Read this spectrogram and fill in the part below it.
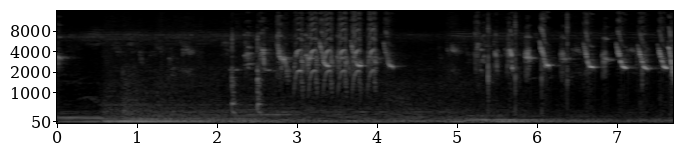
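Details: Male black-winged myna (jalak putih), whose lively singing is used to spur lazy mynas into song; after a quiet start, dense bursts of sharp, high chirps and whistles come in two volleys separated by a brief pause.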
